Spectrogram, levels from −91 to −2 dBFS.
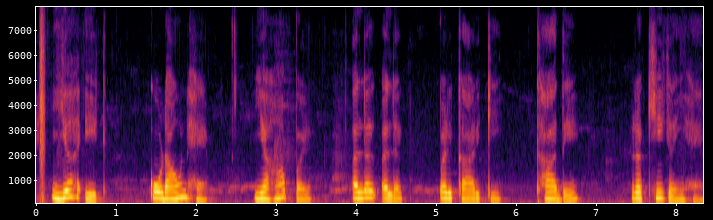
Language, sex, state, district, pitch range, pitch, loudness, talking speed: Hindi, female, Bihar, West Champaran, 220-260 Hz, 235 Hz, -16 LUFS, 100 wpm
